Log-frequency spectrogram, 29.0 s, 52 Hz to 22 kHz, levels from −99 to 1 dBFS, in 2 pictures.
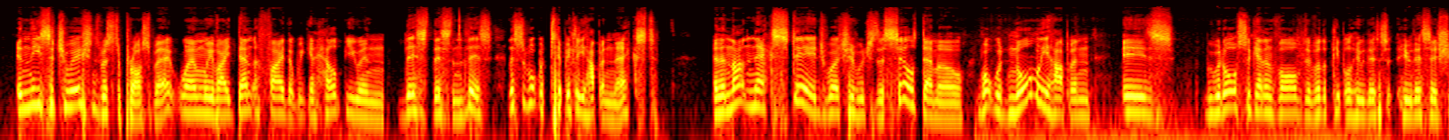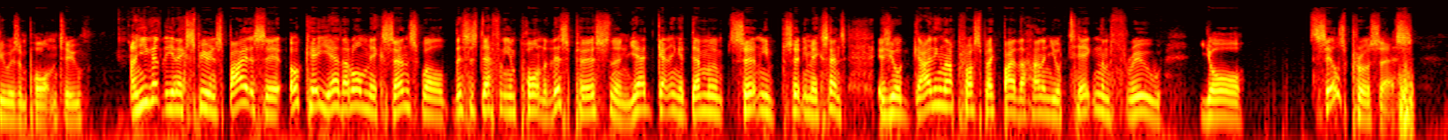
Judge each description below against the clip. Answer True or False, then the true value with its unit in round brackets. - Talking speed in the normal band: False (215 wpm)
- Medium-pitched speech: True (170 Hz)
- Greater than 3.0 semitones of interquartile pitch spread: True (4.6 semitones)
